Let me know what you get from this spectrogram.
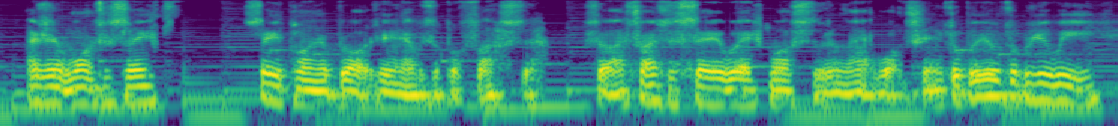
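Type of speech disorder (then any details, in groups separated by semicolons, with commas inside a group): Speech after partial glossectomy; tongue cancer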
